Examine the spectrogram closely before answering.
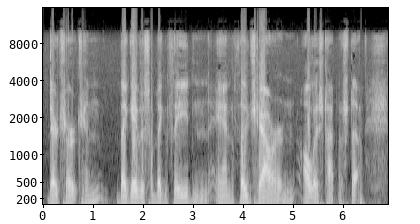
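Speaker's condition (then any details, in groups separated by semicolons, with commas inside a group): Parkinson's; tremors as early symptom; retired due to disease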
